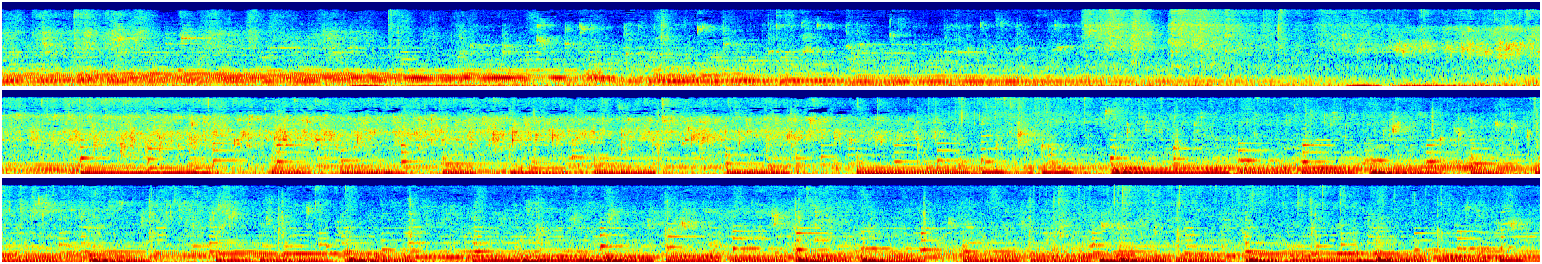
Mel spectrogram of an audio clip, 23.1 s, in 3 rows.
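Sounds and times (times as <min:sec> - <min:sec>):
deep-frying sizzle in hot oil: 0:00.0 - 0:23.0
background music with bass: 0:08.0 - 0:23.0.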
